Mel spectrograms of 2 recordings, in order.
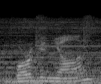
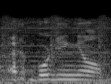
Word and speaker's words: bourguignon: It's short rib bourguignon. Did I say that right? You said it right. You can say bourguignon.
